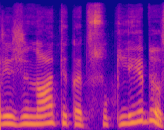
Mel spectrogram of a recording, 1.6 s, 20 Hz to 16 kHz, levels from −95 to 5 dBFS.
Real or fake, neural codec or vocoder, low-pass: fake; codec, 44.1 kHz, 2.6 kbps, SNAC; 14.4 kHz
